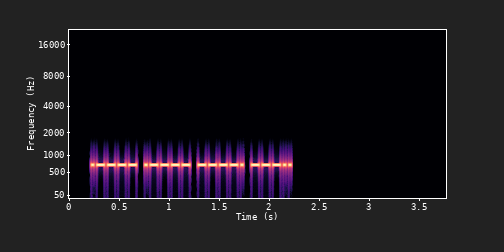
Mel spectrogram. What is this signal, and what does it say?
Morse code, heard as a keyed tone, about 44 wpm, 700 Hz. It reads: 1198
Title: Numbers - Contest Style - 4-Digit 45wpm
